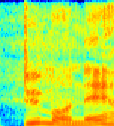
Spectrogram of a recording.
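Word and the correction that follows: Dumornay: habe ich sie genannt und es ist Dumoni wenn ich es jetzt richtig mir gemerkt habe.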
